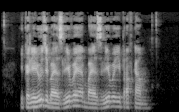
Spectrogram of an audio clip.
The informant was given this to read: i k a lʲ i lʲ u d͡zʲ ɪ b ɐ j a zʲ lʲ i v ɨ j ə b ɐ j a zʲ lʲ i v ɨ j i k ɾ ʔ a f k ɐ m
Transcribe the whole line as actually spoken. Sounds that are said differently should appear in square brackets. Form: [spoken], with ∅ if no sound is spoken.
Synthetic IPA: i k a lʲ i lʲ u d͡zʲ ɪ b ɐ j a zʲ lʲ i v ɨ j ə b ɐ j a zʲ lʲ i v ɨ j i [p] ɾ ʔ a f k [a] m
